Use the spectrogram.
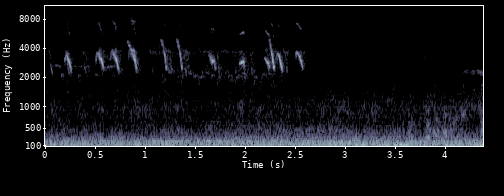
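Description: Speckled Sussex chickens give soft, quick clucks and chirps in a quiet shed, a run of calls in the first half that thins out into low background hum.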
